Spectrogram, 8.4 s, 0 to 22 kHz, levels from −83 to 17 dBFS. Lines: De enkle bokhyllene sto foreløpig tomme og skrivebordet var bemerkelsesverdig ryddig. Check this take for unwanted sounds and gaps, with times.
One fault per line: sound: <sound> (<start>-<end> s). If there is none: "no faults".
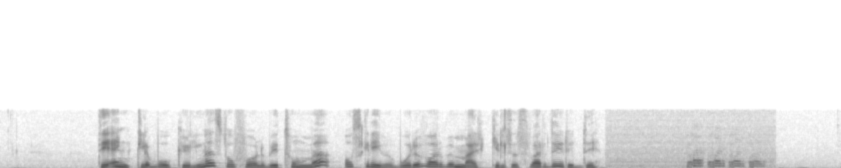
sound: laugh (6.9-7.7 s)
